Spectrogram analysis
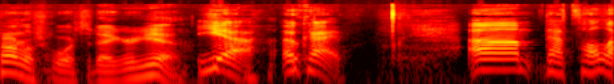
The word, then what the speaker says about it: Schwarzenegger: I always say Nager at the end. So Arnold Schwarzenegger. Am I saying it right? It's Arnold Schwarzenegger, yeah.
